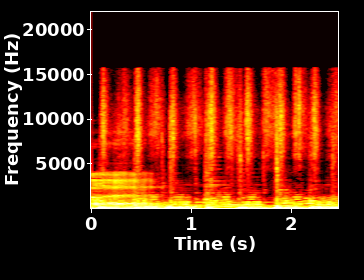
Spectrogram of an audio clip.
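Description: Live Romanian lăutărească folk music. A man's voice holds the last sung note, "mă!", with a wavering pitch, then the band carries on with accordion and a plucked cobza over a fast shaker beat.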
